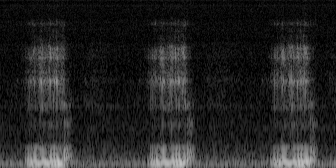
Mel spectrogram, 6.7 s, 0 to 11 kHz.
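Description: Three deep, rumbling snores, about 25 a minute and evenly spaced, with quiet breathing between; ordinary snoring.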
